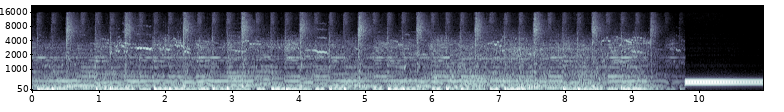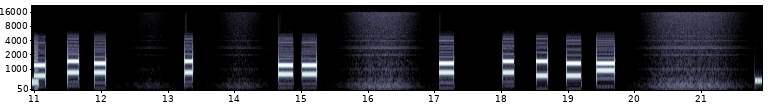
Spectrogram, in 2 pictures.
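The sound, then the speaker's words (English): Loud music plays, then cuts to a brief dial tone followed by a series of touch-tone keypad beeps, dialed in quick irregular bursts, each beep clear, as someone phones a man to see if he answers. “see if he answers.”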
